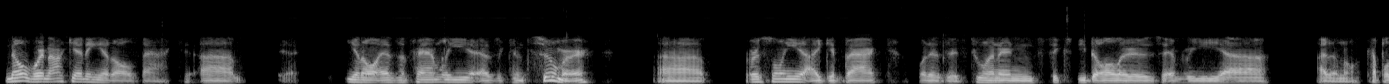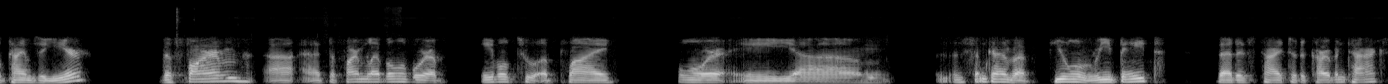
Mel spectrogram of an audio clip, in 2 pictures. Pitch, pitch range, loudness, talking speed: 100 Hz, 85-115 Hz, -21 LUFS, 135 wpm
